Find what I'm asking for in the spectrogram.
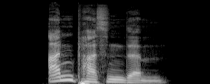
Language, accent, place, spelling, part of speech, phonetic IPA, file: German, Germany, Berlin, anpassendem, adjective, [ˈanˌpasn̩dəm], De-anpassendem.ogg
- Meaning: strong dative masculine/neuter singular of anpassend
